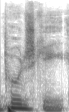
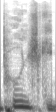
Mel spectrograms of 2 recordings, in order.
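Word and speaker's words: pączki: I love all varieties of donuts, but there is a definitive difference between that and a poonchki. – P-A-C-Z-K-I, in case you're wondering. – The spelling throws people off, too. They're like, they're saying poonchki, but why is there a C and a Z in it?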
